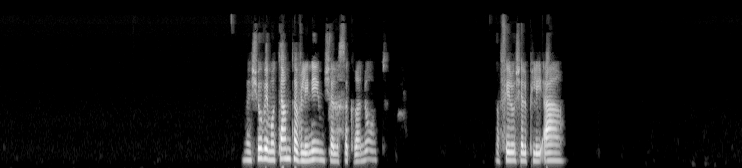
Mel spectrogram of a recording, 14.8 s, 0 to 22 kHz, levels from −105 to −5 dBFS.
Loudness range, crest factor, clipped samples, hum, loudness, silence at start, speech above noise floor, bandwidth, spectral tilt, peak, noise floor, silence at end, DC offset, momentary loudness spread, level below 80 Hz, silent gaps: 11 LU; 22 dB; under 0.1%; none; -17 LUFS; 4.85 s; over 73 dB; 15 kHz; -5 dB/octave; -2 dBFS; under -90 dBFS; 3.6 s; under 0.1%; 16 LU; -70 dBFS; none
